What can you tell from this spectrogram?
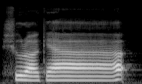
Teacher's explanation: this is going to be a heavy ra because it has a fatha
